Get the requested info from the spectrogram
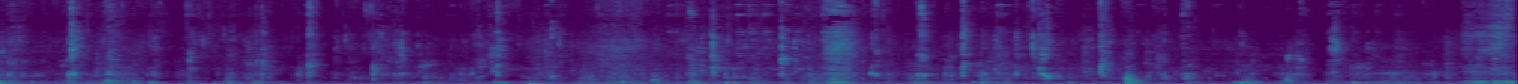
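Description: Close eating sounds: people chewing a meal of curry, roti and rice, a run of faint, irregular wet smacks and small clicks over a steady low hum.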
